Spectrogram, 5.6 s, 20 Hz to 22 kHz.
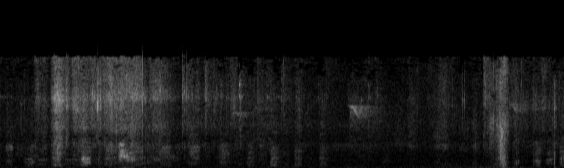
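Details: Roxy, a small Teddy Roosevelt Rat Terrier, runs around excitedly after her bath, recorded 1 August 2014 on a Samsung Galaxy Note 3 phone; soft breathy bursts and scuffling paws, with a sharp knock near the end.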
